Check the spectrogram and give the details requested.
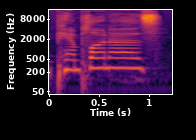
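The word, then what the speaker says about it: Pamplona's: Pamplonna's. Did I pronounce that correctly?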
